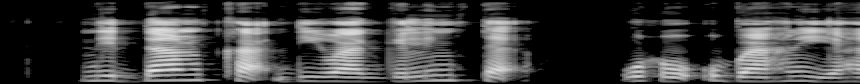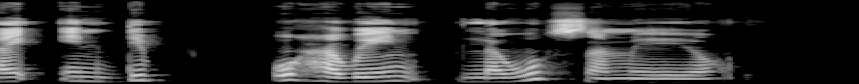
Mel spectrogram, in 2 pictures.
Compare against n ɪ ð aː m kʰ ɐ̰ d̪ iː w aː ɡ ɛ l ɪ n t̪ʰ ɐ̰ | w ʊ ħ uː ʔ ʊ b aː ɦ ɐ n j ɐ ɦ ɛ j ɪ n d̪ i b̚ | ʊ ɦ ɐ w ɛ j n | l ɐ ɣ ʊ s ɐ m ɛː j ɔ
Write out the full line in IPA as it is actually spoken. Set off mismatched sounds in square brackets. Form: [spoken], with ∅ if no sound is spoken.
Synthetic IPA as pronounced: n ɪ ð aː m kʰ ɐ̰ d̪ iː w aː ɡ ɛ l ɪ n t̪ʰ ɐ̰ | w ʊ ħ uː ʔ ʊ b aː ɦ ɐ n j ɐ ɦ ɛ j ɪ n d̪ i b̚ | ʊ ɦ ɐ w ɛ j n | l ɐ ɣ ʊ s ɐ m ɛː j ɔ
